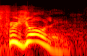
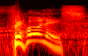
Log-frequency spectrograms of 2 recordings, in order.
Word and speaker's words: frijoles: There's just frijoli. Frijoli, right? What's frijoli? Wait, quiet. Frijoles. Okay. There's no frijoles. No, there's loads of frijoles. There's mucho frijoles. There's machismo frijoles.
